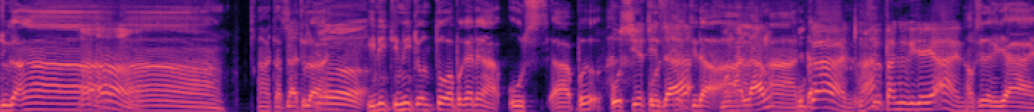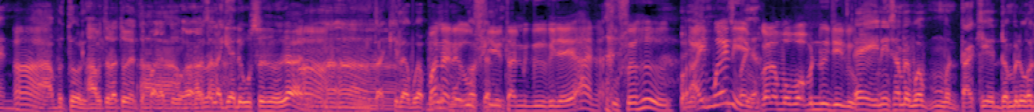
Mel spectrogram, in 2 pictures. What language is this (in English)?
Malay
